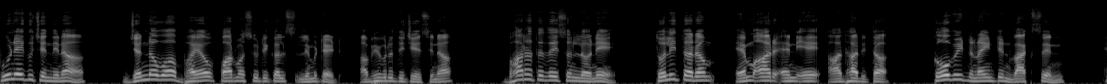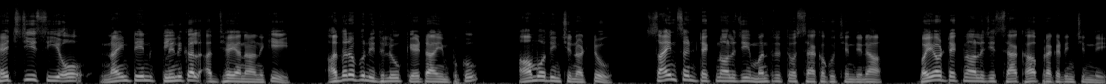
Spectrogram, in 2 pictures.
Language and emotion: Telugu, neutral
